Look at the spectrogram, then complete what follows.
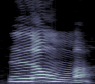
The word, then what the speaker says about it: l'homme: ash, that is h, to maintain smooth pronunciation as seen in l'homme, that is l'homme, the man, l'école, the school.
